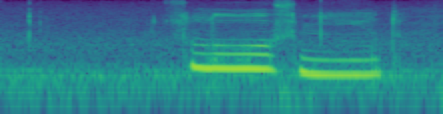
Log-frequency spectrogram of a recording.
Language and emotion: Russian, sad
